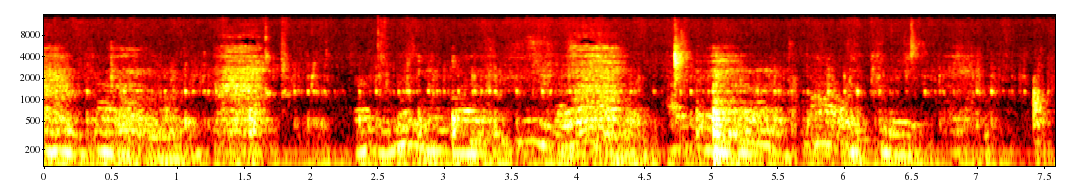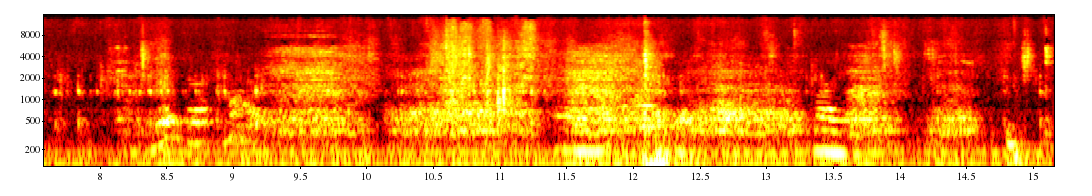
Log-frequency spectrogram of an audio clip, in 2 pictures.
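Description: Near silence: faint soft rubbing of soapy hands on the face, with light breathing.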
